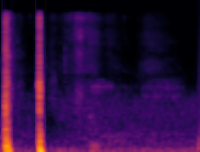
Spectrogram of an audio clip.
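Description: Water meter box lid being pressed into its plastic cover: two sharp knocks about a third of a second apart as it seats.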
